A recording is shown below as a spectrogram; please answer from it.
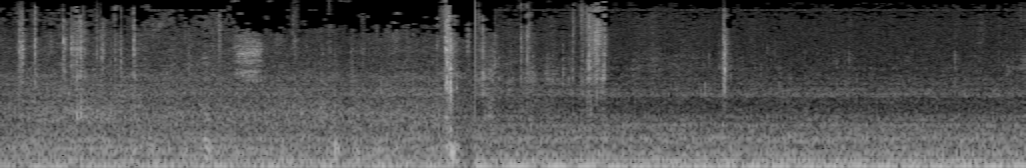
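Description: Car engine running, heard from inside the cabin as a steady low rumble. A sharp click comes a little before halfway, followed by a steady low hum.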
